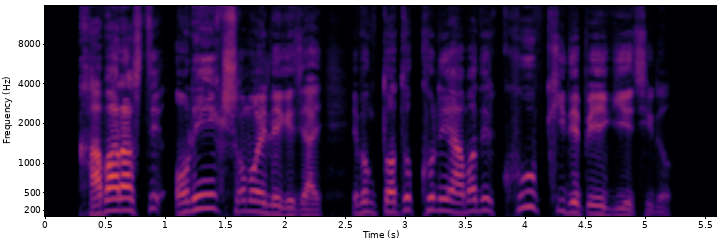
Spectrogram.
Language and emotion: Bengali, sad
